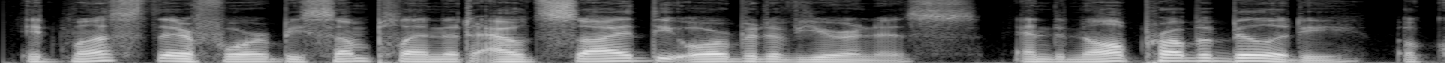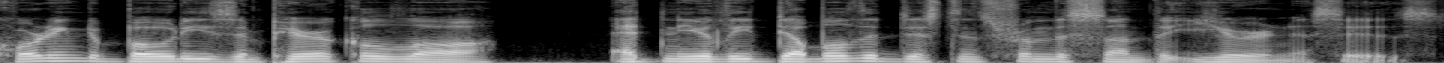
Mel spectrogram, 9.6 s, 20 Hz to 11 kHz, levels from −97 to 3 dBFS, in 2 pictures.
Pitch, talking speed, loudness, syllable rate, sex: 120 Hz, 195 wpm, -17 LUFS, 6.2 syllables/s, male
